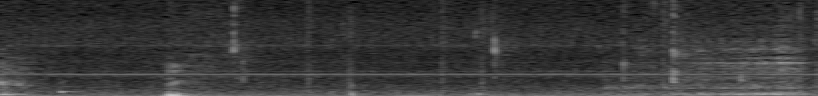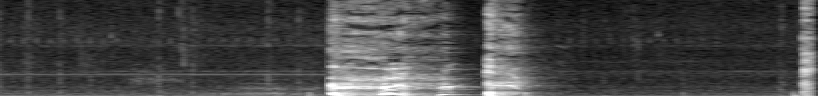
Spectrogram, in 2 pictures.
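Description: After several quiet seconds of faint room noise, two loud, harsh coughs come close together, with a brief third sound at the end; ordinary coughing.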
